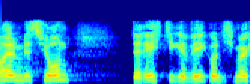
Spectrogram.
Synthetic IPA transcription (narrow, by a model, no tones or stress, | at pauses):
hɛmɪsjoːn | d̥eːɐʁɪçtɪɡəveːkʊntɪçmœç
